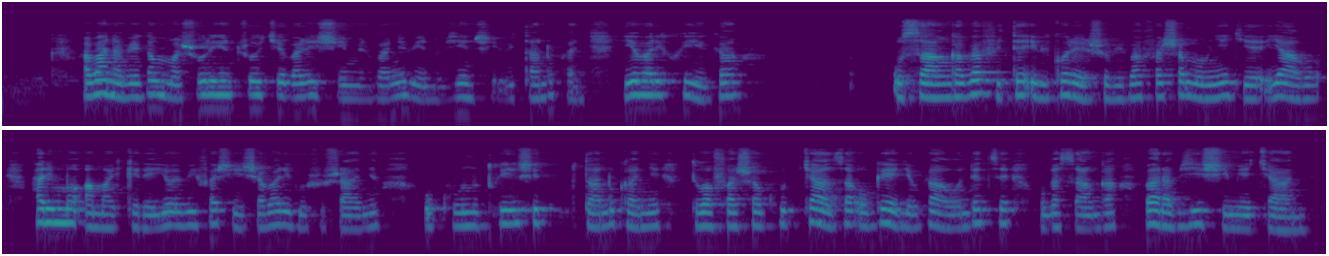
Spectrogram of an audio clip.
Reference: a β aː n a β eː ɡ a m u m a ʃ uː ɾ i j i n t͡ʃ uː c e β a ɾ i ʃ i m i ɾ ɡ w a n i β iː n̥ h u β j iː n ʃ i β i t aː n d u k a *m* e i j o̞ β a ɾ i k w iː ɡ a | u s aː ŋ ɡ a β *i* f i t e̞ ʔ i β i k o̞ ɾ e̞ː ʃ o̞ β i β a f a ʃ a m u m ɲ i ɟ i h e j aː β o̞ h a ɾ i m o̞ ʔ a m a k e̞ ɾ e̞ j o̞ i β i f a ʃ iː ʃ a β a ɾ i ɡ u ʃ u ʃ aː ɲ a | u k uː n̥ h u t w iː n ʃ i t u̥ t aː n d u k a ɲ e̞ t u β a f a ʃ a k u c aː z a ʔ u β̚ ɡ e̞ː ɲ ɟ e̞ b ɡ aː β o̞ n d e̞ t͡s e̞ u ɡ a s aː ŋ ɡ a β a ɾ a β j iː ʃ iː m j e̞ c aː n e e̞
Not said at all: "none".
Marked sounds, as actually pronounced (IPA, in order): ɲ, a

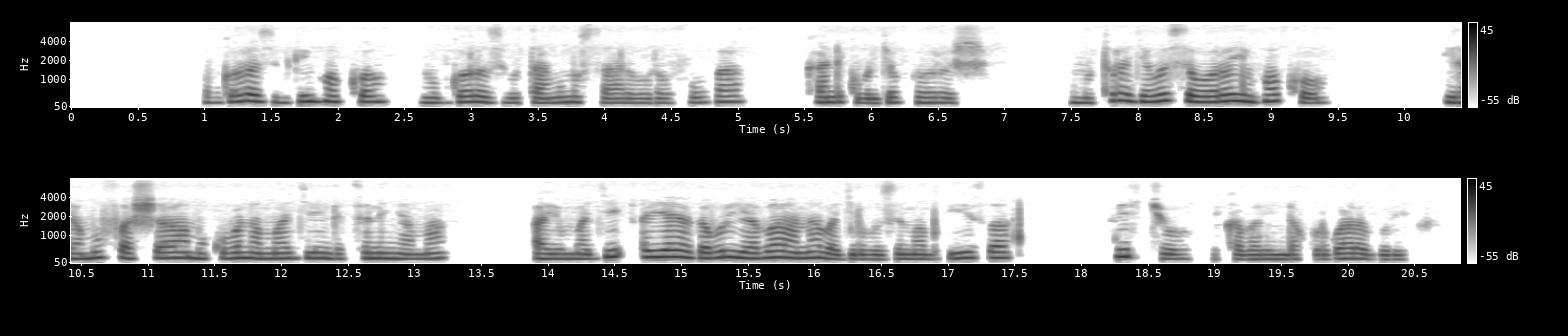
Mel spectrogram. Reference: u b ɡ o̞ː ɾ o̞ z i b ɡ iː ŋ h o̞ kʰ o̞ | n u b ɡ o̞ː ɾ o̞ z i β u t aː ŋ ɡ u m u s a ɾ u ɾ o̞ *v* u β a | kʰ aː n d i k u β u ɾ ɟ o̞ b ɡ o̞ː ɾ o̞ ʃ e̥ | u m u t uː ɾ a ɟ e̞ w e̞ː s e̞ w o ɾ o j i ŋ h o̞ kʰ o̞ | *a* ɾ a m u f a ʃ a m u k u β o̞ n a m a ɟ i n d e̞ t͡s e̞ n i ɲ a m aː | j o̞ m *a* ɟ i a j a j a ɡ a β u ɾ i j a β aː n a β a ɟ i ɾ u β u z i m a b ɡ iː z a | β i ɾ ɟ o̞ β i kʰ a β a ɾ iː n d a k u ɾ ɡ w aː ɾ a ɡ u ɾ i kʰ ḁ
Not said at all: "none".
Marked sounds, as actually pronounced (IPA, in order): v, i, a

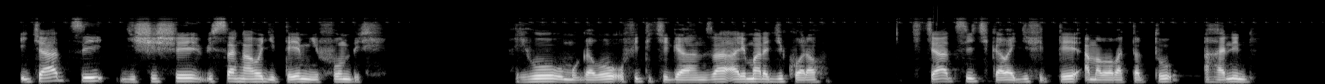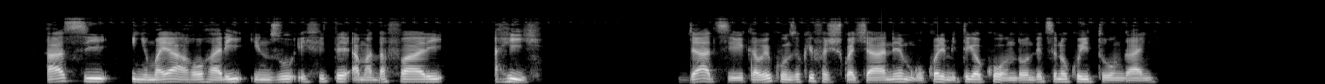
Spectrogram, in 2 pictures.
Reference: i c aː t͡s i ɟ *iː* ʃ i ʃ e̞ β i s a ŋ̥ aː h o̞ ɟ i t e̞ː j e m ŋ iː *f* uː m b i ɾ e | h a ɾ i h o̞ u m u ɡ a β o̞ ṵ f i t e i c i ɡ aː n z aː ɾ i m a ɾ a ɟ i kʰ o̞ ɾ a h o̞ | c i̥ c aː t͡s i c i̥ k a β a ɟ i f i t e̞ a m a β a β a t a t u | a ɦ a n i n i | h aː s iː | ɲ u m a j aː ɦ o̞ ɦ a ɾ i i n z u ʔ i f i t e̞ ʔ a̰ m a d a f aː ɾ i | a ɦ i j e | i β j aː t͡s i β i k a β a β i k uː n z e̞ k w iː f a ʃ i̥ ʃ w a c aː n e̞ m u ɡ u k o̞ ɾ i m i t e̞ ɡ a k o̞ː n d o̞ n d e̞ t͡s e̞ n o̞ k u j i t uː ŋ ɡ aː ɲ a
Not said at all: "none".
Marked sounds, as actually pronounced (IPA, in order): i, f

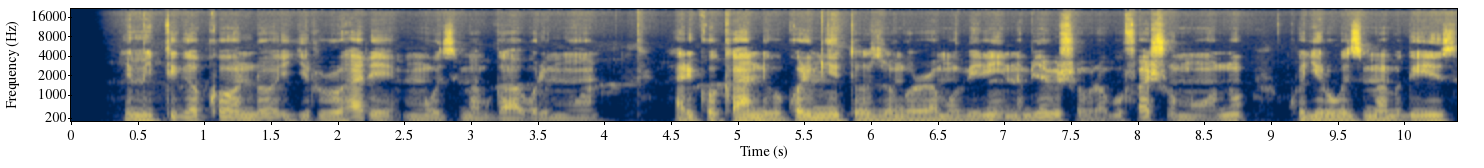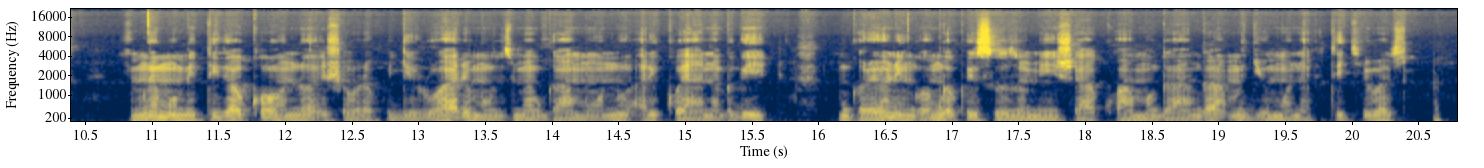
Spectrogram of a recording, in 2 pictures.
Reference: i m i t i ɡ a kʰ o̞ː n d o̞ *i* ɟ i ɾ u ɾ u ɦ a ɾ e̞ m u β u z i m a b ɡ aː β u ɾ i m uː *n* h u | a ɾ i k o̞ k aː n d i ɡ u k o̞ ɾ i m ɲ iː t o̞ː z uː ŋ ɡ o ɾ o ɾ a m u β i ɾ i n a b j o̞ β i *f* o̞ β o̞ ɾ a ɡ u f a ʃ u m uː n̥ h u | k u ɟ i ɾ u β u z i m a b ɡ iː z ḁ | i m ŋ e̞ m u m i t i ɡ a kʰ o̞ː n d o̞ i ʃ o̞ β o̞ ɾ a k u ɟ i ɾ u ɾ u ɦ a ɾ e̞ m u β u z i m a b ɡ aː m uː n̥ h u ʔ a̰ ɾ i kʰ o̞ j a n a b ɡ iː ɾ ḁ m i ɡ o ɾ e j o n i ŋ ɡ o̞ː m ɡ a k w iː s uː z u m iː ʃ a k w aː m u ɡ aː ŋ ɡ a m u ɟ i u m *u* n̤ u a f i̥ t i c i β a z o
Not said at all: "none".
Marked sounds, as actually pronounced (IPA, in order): i, n, ʃ, uː

